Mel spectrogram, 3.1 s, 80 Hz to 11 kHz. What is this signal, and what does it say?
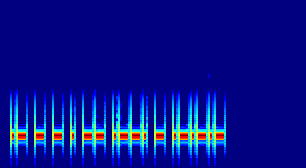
Morse code, heard as a keyed tone, about 40 wpm, 700 Hz. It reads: ATTEMPT.
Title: Sentences from Top 1000 Words 40wpm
